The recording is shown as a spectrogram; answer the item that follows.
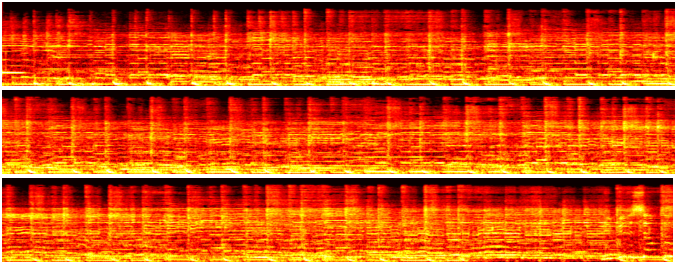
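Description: Lively Black Sea horon dance music led by a kemençe (bowed fiddle) playing a fast melody over a steady driving beat.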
